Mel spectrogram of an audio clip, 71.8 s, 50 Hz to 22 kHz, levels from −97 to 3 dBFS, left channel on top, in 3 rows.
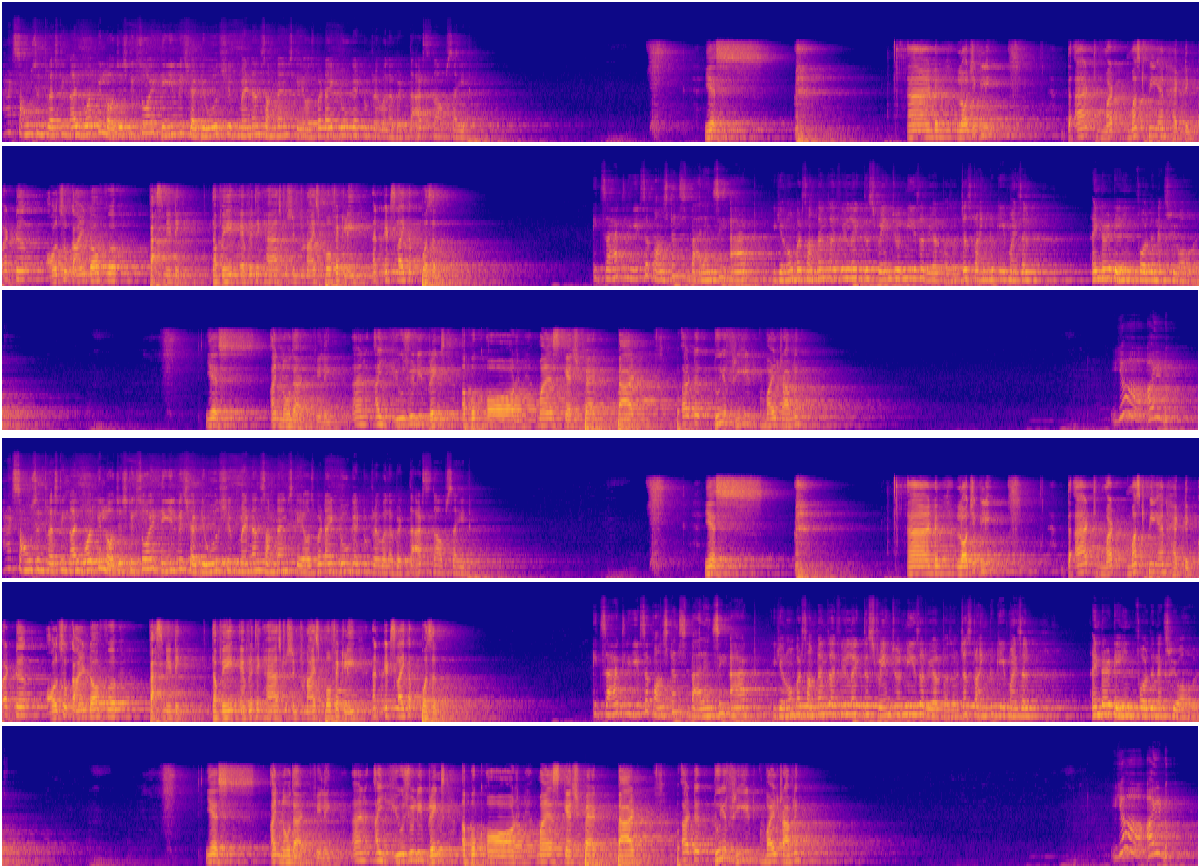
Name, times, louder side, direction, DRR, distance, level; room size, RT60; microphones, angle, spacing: voice 1, 0.0-9.4 35.8-39.0 39.3-44.7 45.7-47.9 70.1-71.2, right 1 dB, 80° right, 2 dB, 1.6 m, -25 dB
voice 2, 14.1-15.2 15.8-16.2 18.1-19.8 20.1-20.4 21.4-24.5 24.8-26.2 26.9-27.5 28.1-31.0 31.3-32.7 51.1-51.3 52.0-52.9 53.2-53.9 54.2-54.5 54.9-59.8 60.2-60.6 61.5-61.9 62.1-63.9, right 3 dB, 35° right, 3 dB, 1.5 m, -24 dB
25.0 x 14.5 x 8.6 m, 3.0 s
head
